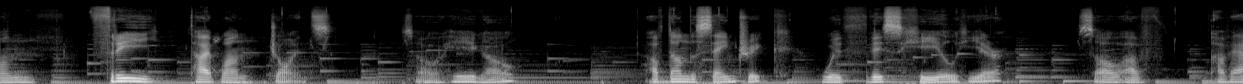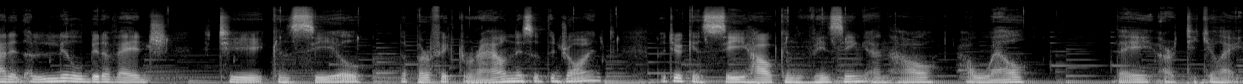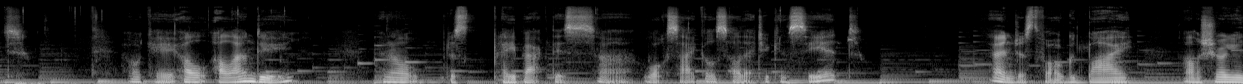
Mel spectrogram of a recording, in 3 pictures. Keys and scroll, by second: 0.6 Escape, 30.1 Return.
